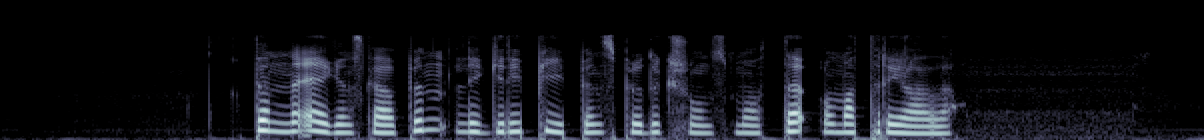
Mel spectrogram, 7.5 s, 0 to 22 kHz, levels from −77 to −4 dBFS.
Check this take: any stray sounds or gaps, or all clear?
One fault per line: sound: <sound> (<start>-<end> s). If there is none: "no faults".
no faults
